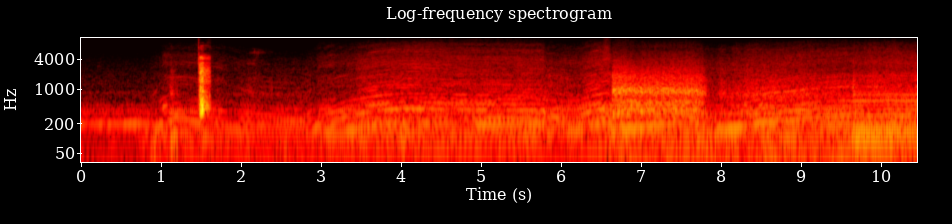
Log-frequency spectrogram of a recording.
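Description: A race car engine revs up and shifts through the gears.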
